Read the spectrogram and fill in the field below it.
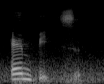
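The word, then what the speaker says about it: えんぴつ: e m Pizza so before P the sound n changes to M please remember it is M Pizza then we have Megan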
